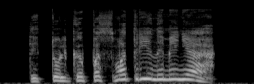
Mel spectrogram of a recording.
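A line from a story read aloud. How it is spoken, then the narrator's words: Exclaimed. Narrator (Russian): воскликнул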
